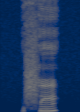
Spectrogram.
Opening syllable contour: rising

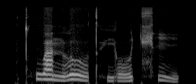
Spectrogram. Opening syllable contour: falling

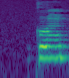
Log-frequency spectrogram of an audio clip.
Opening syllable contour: high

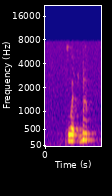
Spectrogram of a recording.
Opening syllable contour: low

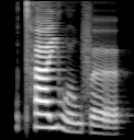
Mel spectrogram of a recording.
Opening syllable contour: high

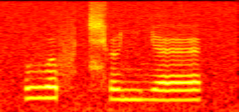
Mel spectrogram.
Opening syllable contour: high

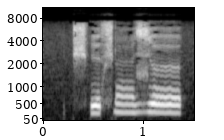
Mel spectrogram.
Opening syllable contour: low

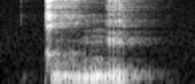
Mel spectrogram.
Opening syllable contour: low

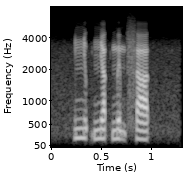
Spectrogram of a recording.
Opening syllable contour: low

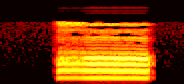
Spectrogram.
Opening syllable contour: high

